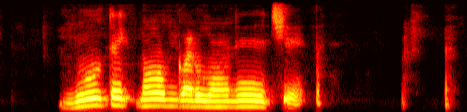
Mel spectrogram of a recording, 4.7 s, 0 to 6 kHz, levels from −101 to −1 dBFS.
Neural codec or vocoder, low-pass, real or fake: codec, 24 kHz, 1 kbps, SNAC; 5.4 kHz; fake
